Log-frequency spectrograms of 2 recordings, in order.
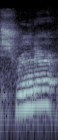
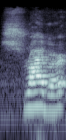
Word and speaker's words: Schreiber: We got our movie this week by director Edward Zwick called Defiance, starring Daniel Craig and Liev Schroder and Schreiber. How do you say his name? Schreiber.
